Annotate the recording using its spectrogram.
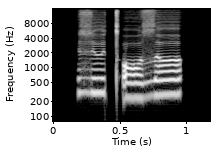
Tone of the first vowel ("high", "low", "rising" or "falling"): high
